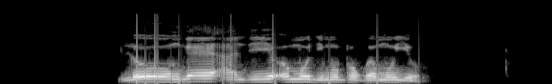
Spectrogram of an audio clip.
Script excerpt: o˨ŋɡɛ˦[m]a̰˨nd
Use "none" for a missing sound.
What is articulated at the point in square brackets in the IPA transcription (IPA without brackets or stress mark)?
none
